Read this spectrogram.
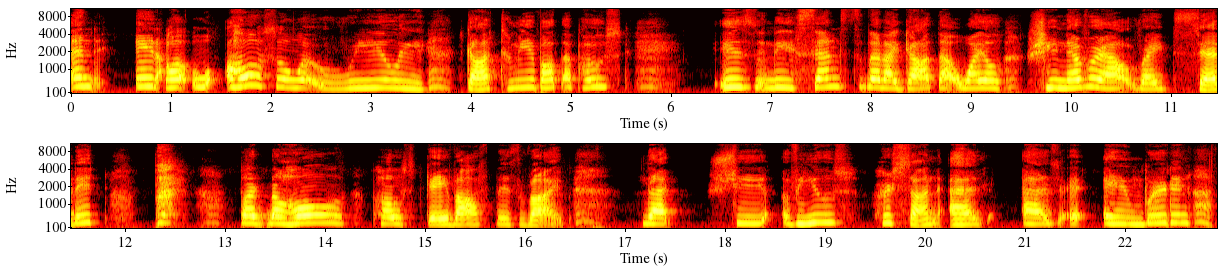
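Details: Stuttering (disfluent speech) in a woman with cerebral palsy, a neuromuscular disorder she says affects motor control including speech; her stutter worsens when reading aloud; here spontaneous speech.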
